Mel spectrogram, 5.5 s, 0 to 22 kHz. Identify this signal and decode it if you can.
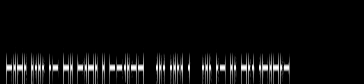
Morse code, heard as a keyed tone, about 44 wpm, 700 Hz. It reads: CHANCE, SHE SAID.
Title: Sentences from Top 800 Words 45wpm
